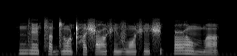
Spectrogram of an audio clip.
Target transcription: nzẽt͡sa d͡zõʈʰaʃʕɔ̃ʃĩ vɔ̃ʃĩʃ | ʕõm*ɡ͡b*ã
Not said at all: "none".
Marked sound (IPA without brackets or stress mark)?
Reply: b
